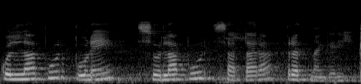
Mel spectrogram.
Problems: none marked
